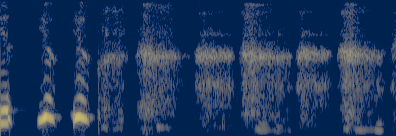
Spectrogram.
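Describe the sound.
Heavy, close-up breathing right on a microphone: a few sharp voiced gasps at first, then a steady run of loud, rough breaths in and out, each lasting about half a second.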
